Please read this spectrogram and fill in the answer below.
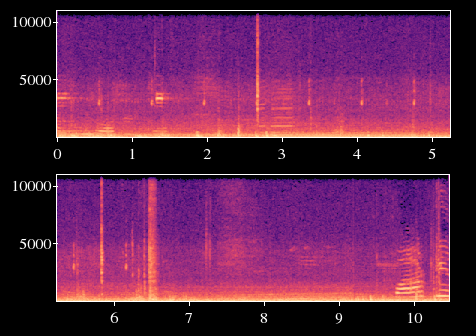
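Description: Road and engine noise heard from inside a moving car's cabin: a steady low rumble, with a few sharp clicks and knocks.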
